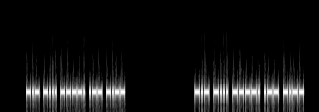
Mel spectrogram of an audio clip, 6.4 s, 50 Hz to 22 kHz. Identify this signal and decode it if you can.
Morse code, heard as a keyed tone, about 37 wpm, 700 Hz. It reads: KB9WY KB9WY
